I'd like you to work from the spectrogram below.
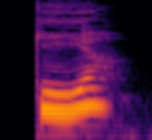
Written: gere

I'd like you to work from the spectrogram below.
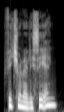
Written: fiktionalisering

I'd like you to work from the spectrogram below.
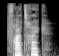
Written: fratræk

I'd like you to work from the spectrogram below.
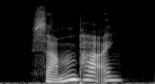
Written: sammenparring

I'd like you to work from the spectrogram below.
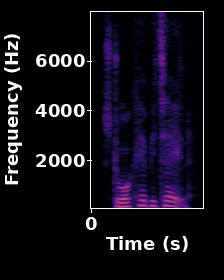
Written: STORKAPITAL

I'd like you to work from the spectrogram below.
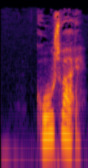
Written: grusvej

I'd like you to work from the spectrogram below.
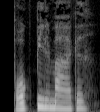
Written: brugtbilmarked

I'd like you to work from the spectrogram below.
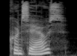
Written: konserves

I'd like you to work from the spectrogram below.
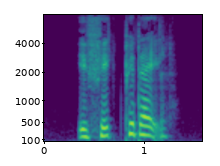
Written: effektpedal

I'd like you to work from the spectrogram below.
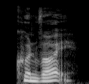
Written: konvoj

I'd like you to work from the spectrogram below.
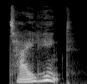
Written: teglhængt

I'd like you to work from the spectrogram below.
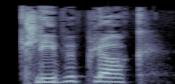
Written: klippeblok

